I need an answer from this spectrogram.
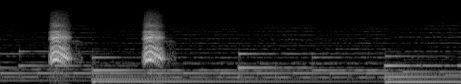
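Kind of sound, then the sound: bird, crow cawing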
